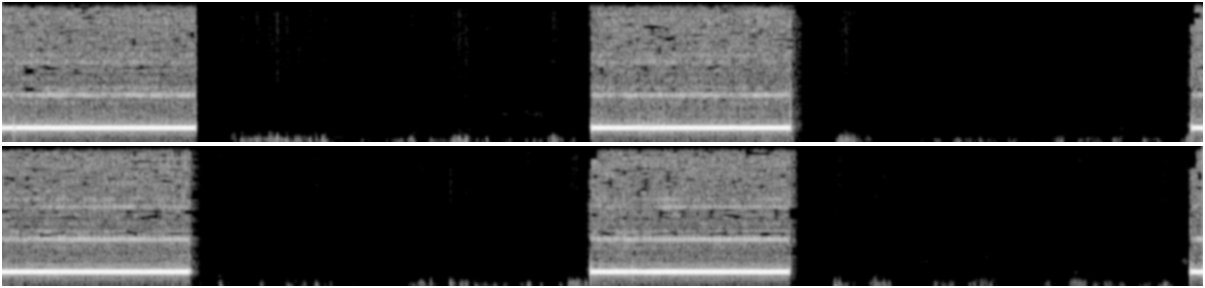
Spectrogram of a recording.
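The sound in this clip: Steady telephone ringing tone while a call is being forwarded, heard as four even two-second bursts separated by four-second silences, with a fifth burst just starting at the end.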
